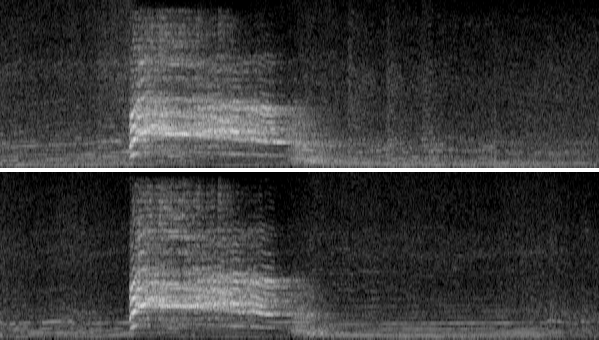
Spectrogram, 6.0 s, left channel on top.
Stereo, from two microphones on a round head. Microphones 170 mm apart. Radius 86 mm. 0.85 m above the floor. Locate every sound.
1.3 s a scream: 25° right (ahead or behind), 2 m
2.9 s a clunk: 25° left (ahead or behind), 4.5 m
